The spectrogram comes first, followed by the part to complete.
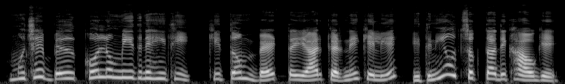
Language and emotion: Hindi, surprised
